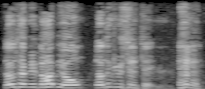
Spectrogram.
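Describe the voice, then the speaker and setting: Fast, insistent high-pitched Saudi man. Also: huge pitch swings, slightly rough. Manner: insistent, repetitive, interrupting. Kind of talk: heated face-to-face argument.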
